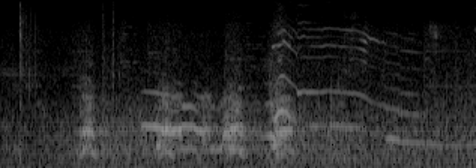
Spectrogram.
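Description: A dog in a pen in the video game Dragon Age Origins gives a few soft whimpering yips and low whines, moderately close, over a quiet game background with a faint musical tone.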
